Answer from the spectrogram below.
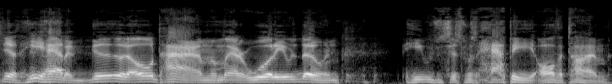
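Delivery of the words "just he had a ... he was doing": put-on Southern accent. Comic telling of an easygoing co-worker, in a Southern accent. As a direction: lean into a hearty Southern accent. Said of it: "super southern guy".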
